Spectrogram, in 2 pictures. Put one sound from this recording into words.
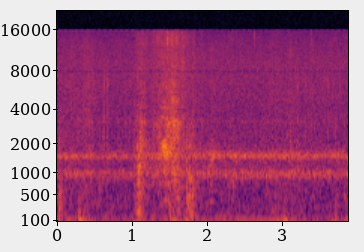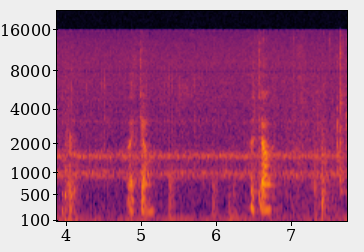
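A dog scratches and scrapes at a rug with its paws.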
